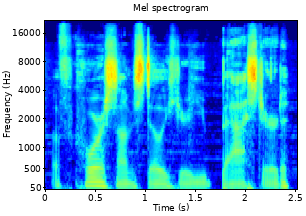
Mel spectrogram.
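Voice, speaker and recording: A man's voice: very deep voice, takes it slowly, gravelly, faint music behind, exaggerated voice. A man voicing a proud, prickly male clan warrior in a ninja story, terse and disdainful. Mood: annoyed. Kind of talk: fan fiction story reading.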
